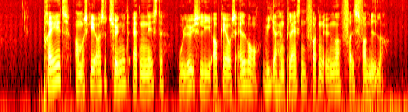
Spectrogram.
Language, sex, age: Danish, male, 34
